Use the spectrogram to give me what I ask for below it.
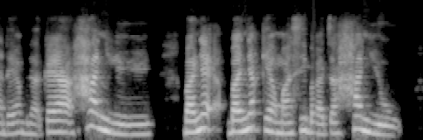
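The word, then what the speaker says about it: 汉语: Kayak Hanyu. Banyak yang masih baca Hanyu. Bukan yu tapi yu. Hanyu. Yu-nya mulutnya bulat. Tapi bukan yu. Kalau yu itu kan full ya. Hanyu. Oke, 加油 ya.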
